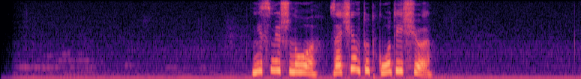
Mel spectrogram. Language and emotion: Russian, neutral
